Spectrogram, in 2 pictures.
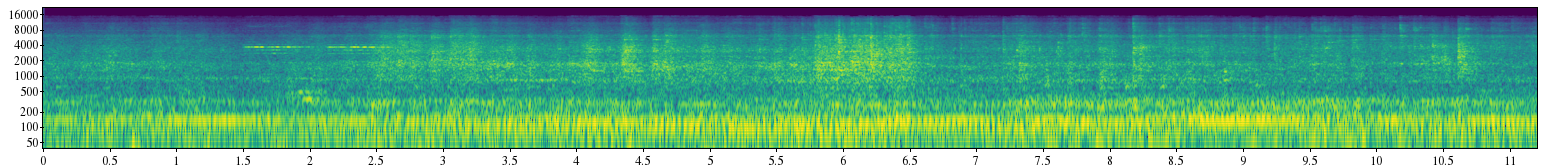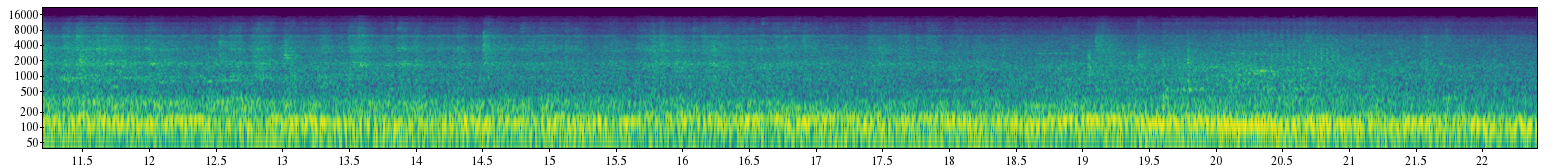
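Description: Steady low rumble of city street traffic and ambience, with a brief louder rush of noise about six seconds in.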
